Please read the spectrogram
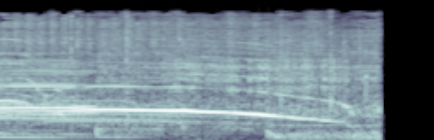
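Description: Several performers shouting together in one long held yell that slides slowly down in pitch, over a low held note from the backing music. It cuts off abruptly near the end.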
